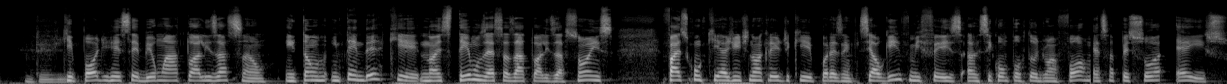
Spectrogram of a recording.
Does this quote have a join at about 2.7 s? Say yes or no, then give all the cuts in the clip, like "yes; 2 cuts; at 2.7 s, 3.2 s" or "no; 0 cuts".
no; 2 cuts; at 8.6 s, 10.9 s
